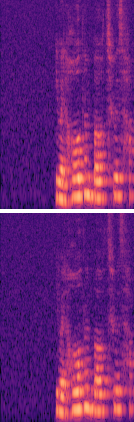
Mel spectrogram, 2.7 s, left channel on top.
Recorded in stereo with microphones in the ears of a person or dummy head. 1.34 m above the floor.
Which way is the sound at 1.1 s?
90° left.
